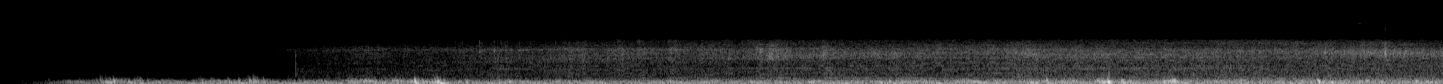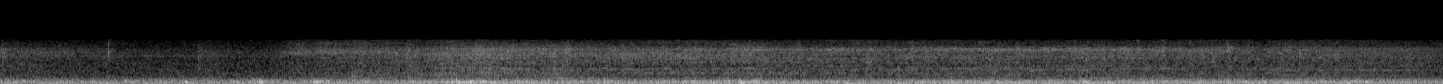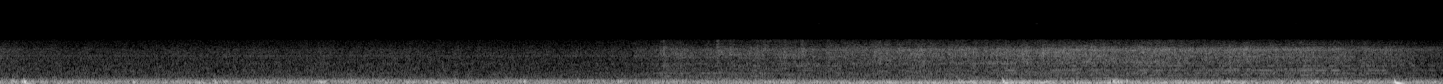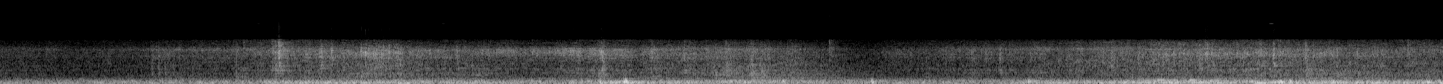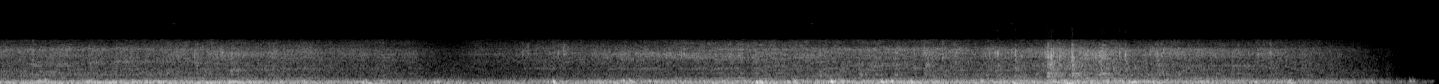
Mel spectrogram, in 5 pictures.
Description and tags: I recorded with an MP3 player the sound of pushing a chair on the floor very slowly. Then added a layer of "dirt" taken the low frequencies from the "fire" sound. All layers timestretched and filtered again.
